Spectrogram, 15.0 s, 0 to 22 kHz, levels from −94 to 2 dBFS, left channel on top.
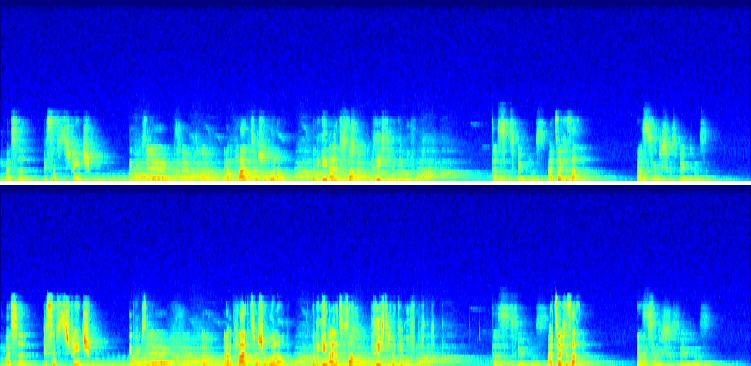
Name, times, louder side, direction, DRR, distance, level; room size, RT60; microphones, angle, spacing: voice 1, 0.0-2.0 2.6-3.1 4.0-4.2 4.5-5.7 6.2-7.2 7.4-8.7 11.0-11.7 12.7-13.2, right 4 dB, 70° right, 12 dB, 0.9 m, -29 dB
sound 1, 1.5-8.6, right 1 dB, 85° right, 3.3 m, -44 dB
Bird, 2.6-10.0, equal, ahead, 3.7 m, -40 dB
voice 2, 2.9-4.3 6.6-7.3 8.0-8.1 9.8-10.9 12.7-14.1, equal, 20° left, 0 dB, 3.6 m, -35 dB
25.5 x 17.0 x 7.7 m, 2.1 s
head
